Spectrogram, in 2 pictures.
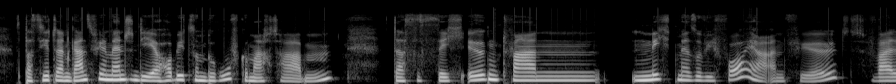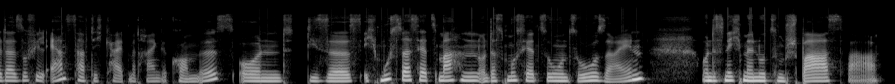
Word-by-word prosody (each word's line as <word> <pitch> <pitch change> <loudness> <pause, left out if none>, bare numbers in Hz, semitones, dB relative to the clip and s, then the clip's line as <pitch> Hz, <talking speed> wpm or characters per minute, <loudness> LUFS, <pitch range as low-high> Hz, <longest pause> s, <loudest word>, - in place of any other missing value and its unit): Das - - -19
passiert 190 +4 +1
dann 180 -2 +5
ganz 190 +5 +4
vielen 235 -4 +7
Menschen, 210 -1 +6
die 185 -2 +3
ihr 170 -1 +3
Hobby 210 +3 +4
zum 190 -4 +2
Beruf 205 +9 0
gemacht 165 -2 -2
haben, 150 - -2 0.6
dass 165 0 -2
es 170 - -12
sich 170 +1 -2
irgendwann 190 -3 +2 0.3
nicht 215 +4 +3
mehr 200 -2 +1
so 190 -1 -3
wie 175 0 -4
vorher 245 - -1
anfühlt, 155 - -6 0.2
weil 170 0 0
da 170 -1 -2
so 180 +2 -8
viel 185 -2 -7
Ernsthaftigkeit 165 - -7
mit 140 - -16
reingekommen 145 -2 -9
ist. 235 +8 -5
Und 155 -1 -2
dieses: 150 -1 -1
„Ich 150 - -9
muss 230 +4 +3
das 200 0 +1
jetzt 185 -1 -2
machen 180 -1 +1
und 150 +2 -4
das 165 - -7
muss 190 0 -2
jetzt 165 -1 -2
so 165 - -2
und 165 -1 0
so 160 +5 0
sein“, 170 - 0 0.6
und 175 -1 +2
es 170 - -8
nicht 185 +1 +2
mehr 170 -2 +5
nur 170 0 +3
zum 160 -3 -3
Spaß 160 +2 0
war. - - -8
175 Hz, 180 wpm, -21 LUFS, 160-195 Hz, 0.6 s, vielen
